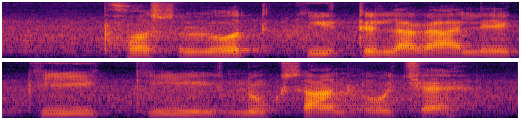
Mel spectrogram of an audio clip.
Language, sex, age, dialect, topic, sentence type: Magahi, male, 18-24, Northeastern/Surjapuri, agriculture, question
